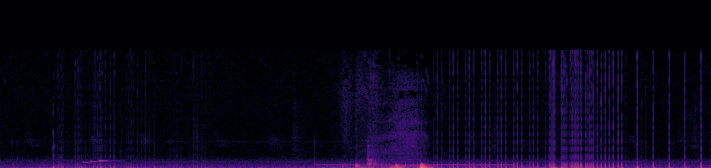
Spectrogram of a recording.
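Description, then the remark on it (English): Brief telephone keypad tones, then a steady ringing tone on the line, with some clicks and handling noise. The sound is fairly quiet, and no one speaks. “Hey, you answered my phone call.”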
